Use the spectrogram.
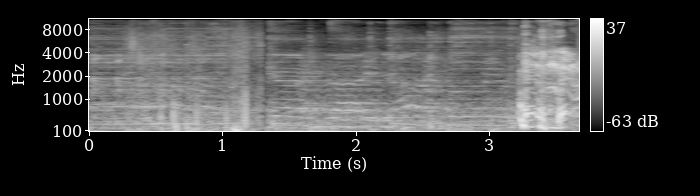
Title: ignore my cough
